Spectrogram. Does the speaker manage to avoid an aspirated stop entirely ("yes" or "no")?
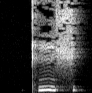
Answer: no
